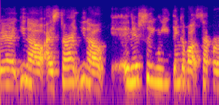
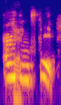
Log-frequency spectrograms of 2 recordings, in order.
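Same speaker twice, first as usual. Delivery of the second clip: higher, lightly acted relief; voicing the relieved dog; 6 semitones higher, faster than usual. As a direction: settle into mock relief as the dog. Voices the reassured dog's thought.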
